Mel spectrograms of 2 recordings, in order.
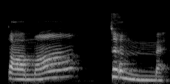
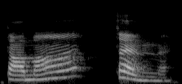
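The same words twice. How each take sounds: First: Tamatim very slow, each short vowel clear; slow Arabic reading. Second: Tamatim very slow, ending in tamatem; slow Arabic reading. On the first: Teacher reads the word for the class: very slow tamatim. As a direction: stretch tamatim syllable by syllable. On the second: Teacher repeats the word for students: very slow tamatim. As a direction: drag out tamatim once more. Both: Shown as a demonstration. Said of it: "Now short sound".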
